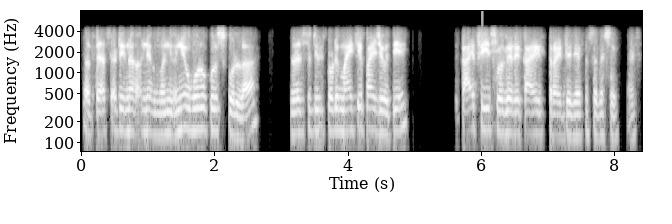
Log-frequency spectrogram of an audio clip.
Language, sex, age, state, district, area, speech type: Marathi, male, 30-45, Maharashtra, Beed, rural, conversation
